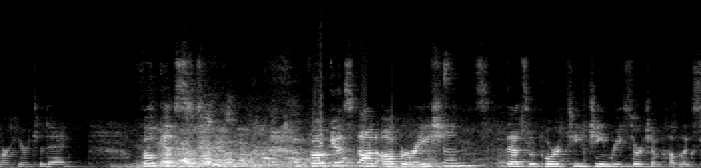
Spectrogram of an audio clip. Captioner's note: laughter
